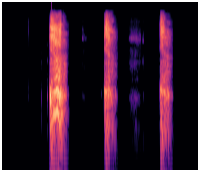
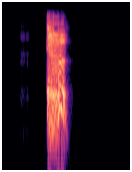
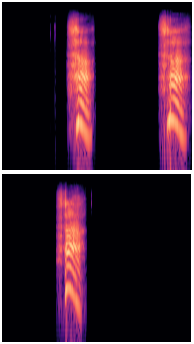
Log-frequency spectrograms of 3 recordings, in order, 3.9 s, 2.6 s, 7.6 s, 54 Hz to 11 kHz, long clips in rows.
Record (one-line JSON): {"three_cough_length": "3.9 s", "three_cough_amplitude": 32768, "three_cough_signal_mean_std_ratio": 0.28, "cough_length": "2.6 s", "cough_amplitude": 31147, "cough_signal_mean_std_ratio": 0.31, "exhalation_length": "7.6 s", "exhalation_amplitude": 31672, "exhalation_signal_mean_std_ratio": 0.32, "survey_phase": "beta (2021-08-13 to 2022-03-07)", "age": "18-44", "gender": "Female", "wearing_mask": "No", "symptom_cough_any": true, "symptom_shortness_of_breath": true, "symptom_sore_throat": true, "symptom_headache": true, "symptom_onset": "2 days", "smoker_status": "Never smoked", "respiratory_condition_asthma": false, "respiratory_condition_other": false, "recruitment_source": "Test and Trace", "submission_delay": "1 day", "covid_test_result": "Negative", "covid_test_method": "RT-qPCR"}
